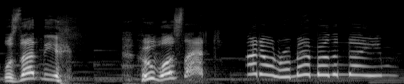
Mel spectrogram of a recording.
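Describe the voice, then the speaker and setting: A man's voice: very high voice, sing-song, unhurried. Rambling male game streamer over faint music. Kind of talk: casual live game commentary.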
